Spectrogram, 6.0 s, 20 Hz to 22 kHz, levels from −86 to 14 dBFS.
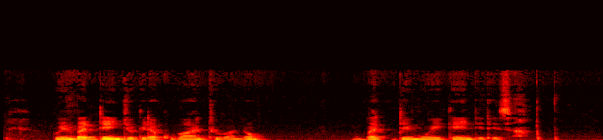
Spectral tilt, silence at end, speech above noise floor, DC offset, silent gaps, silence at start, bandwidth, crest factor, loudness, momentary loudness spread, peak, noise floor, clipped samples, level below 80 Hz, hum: -7 dB/octave; 0.45 s; 39 dB; under 0.1%; none; 0.55 s; 11.5 kHz; 20 dB; -28 LUFS; 18 LU; -10 dBFS; -66 dBFS; under 0.1%; -54 dBFS; none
